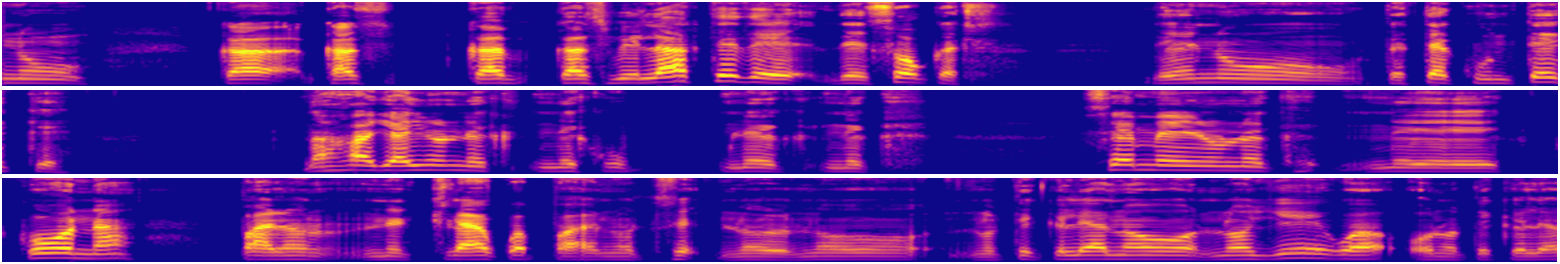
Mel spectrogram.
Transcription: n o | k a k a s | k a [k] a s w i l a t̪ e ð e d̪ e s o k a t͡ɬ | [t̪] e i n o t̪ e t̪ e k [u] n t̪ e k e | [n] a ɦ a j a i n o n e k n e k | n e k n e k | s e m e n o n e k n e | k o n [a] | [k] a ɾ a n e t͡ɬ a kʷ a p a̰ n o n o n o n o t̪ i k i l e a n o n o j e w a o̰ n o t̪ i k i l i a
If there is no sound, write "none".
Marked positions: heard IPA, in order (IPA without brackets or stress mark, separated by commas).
k, d̪, u, n, a, p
